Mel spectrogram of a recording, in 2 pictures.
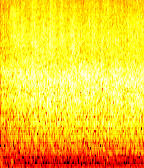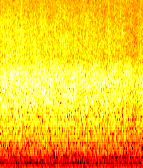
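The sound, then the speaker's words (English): An enthusiastic audience at a forum at Westminster applauds loudly and without pause, a dense, steady wash of many hands clapping for about six seconds, with no voices standing out above it. “I also hope he has as enthusiastic a crowd as we have today here at Westminster.”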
